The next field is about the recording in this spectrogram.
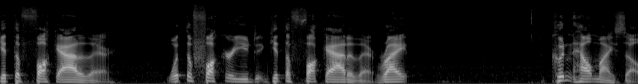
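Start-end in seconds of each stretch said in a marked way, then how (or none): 0.0-3.7 alarmed, scared yelling shouts. Retelling watching a scary movie alone: imitating yelling at the tv. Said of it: "I yelled during this movie".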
